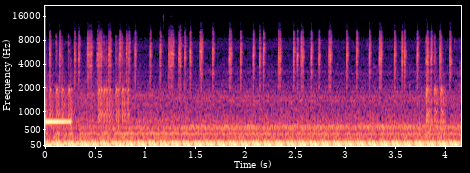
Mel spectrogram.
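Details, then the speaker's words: 2002 Chevrolet Monte Carlo V6 at idle: uneven, lumpy thumping about three beats a second, more than one cylinder misfiring; cheap online injectors installed and suspected. "well let's go ahead and start it up that's definitely more than one cylinder is fire"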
